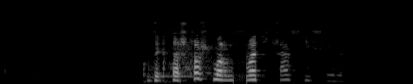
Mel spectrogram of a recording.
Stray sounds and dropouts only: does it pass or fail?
fail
